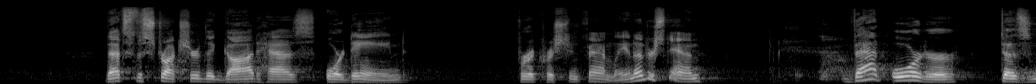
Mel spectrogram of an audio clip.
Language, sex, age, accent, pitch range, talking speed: English, male, 50-69, American, 130-190 Hz, 95 wpm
